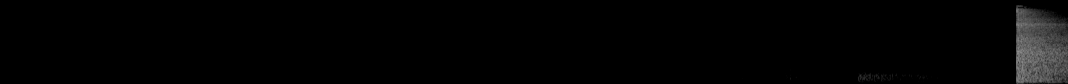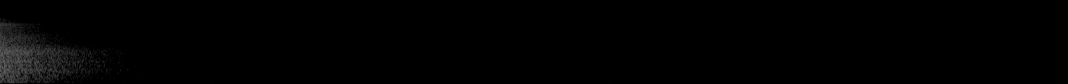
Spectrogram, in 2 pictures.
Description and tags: Impulsional Response Tànger Building Hall
Impulsional response from Tànger underground hall that connects Roc Boronat building with Tànger building. Recorded with Behringuer ECM800 and M-audio soundcard.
